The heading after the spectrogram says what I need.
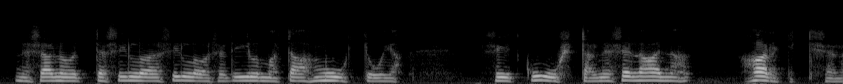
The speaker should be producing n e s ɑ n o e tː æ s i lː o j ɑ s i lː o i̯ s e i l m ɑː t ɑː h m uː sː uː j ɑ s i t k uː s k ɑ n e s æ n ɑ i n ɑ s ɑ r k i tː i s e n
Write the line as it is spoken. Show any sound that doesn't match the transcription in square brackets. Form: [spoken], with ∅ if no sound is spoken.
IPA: n e s ɑ n o e tː æ s i lː o j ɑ s i lː o i̯ s e i l m [ɑ] t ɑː h m uː [tː] uː j ɑ s [iː] t k uː s [t] ɑ n e s [e] n ɑ i n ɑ [h] ɑ r k i tː i s e n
